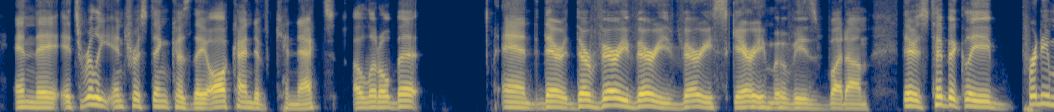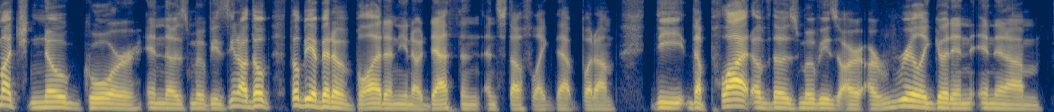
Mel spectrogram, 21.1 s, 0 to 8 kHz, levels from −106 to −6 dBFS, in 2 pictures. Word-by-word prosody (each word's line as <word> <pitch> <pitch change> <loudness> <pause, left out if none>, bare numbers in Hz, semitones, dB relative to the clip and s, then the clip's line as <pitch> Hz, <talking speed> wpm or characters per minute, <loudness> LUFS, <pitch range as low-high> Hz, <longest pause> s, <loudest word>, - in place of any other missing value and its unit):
and 140 -1 -2
they 135 -1 +2
It's 145 +1 -5
really 200 -1 +4
interesting 155 0 -4
'cause 140 -5 -3
they 125 -1 +3
all 145 +4 +4
kind 140 -2 -2
of 110 -6 -6
connect 115 +3 -5 0.2
a 130 - -1
little 140 +1 +1
bit. 160 +4 0 0.8
And 135 -5 0
they're 145 -3 +3
they're 165 +8 +3
very, 185 +4 +4
very, 160 -3 +3
very 140 +4 0
scary 140 +2 +1
movies, 125 -3 -3
but, 115 +4 -3
um, 110 -2 -2 0.3
there's 165 -6 +2
typically 170 - +2 0.2
pretty 230 +1 0
much 195 -8 0
no 140 +1 +1
gore 115 -2 -1
in 125 -2 -6
those 110 -3 -4
movies, 120 -2 -6
you 175 - -4
know, 160 - +5
they'll 175 -2 +4 0.2
they'll 195 0 +2
be 185 - +5
a 165 - +7
bit 155 -1 +4
of 115 -8 +1
blood 120 +2 +2
and, 110 -1 -3
you 110 - -6
know, 95 -3 -4
death 110 +5 0
and 105 -2 -10
and 105 -1 -11
stuff 100 -1 -5
like 95 +1 -9
that, - - -6
but, 100 -1 -4
um. 95 0 -6 0.4
The 130 -1 -1
the 125 - +1
plot 170 0 +6
of 130 -2 -2
those 125 -4 -1
movies 120 -2 -3
are 110 0 -2
are 105 -1 -3
really 150 +3 +3
good 130 +1 0
in 120 0 -3
in 120 -2 -7
a 115 - -2 0.2
um, 100 -2 -10
130 Hz, 190 wpm, -23 LUFS, 115-150 Hz, 0.8 s, a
